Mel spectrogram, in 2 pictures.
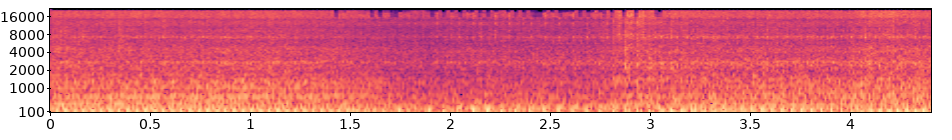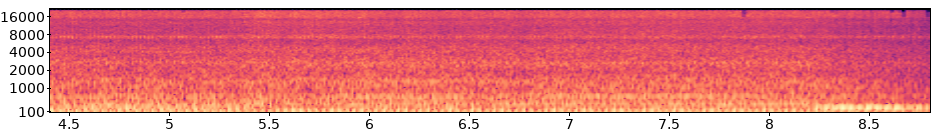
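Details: Briggs & Stratton Intek single-cylinder riding mower engine (Craftsman LT1000-type, 14–18 HP) after carburetor replacement, on choke: fires steadily with even beat and slight hunt; sounds much better, healthy.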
